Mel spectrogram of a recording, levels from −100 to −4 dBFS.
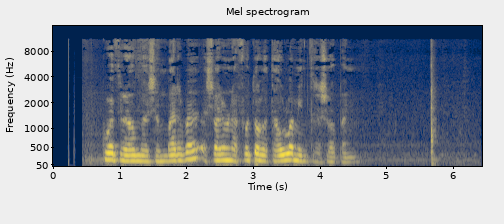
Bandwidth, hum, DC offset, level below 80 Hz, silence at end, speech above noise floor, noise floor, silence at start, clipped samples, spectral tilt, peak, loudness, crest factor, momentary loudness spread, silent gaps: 11.5 kHz; none; under 0.1%; -50 dBFS; 0.7 s; 40 dB; -57 dBFS; 0.75 s; under 0.1%; -6.5 dB/octave; -2 dBFS; -18 LUFS; 18 dB; 17 LU; none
